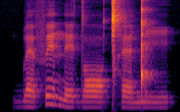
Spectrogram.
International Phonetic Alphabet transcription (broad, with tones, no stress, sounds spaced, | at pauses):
b ɛ˩ f e˥ n e˩ d ɔː˩ ǀʰ ɛ˩ ŋ͡ǃ i˩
